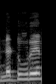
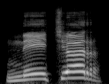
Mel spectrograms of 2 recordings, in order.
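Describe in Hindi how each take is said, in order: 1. बीच की ध्वनि सादा t है। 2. बीच की ध्वनि ch है। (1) "नटूरे नहीं" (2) "नेचर चा"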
